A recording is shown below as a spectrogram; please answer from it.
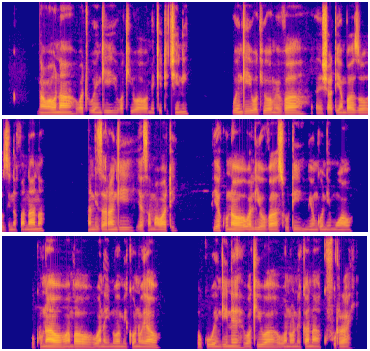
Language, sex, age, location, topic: Swahili, male, 18-24, Kisumu, government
